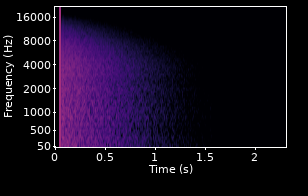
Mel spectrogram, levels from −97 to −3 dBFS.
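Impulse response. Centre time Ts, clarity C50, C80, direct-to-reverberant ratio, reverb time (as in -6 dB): 95 ms, 1.5 dB, 2.5 dB, -0.5 dB, 2.3 s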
